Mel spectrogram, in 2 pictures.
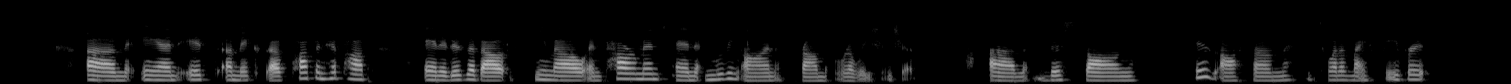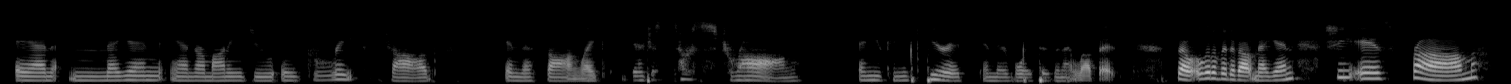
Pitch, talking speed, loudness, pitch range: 195 Hz, 135 wpm, -30 LUFS, 185-225 Hz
